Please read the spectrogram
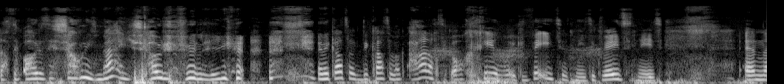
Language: Dutch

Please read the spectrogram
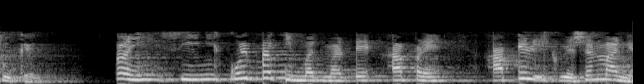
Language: Gujarati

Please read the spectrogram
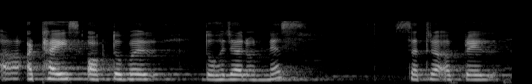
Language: Maithili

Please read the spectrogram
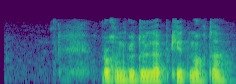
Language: Uzbek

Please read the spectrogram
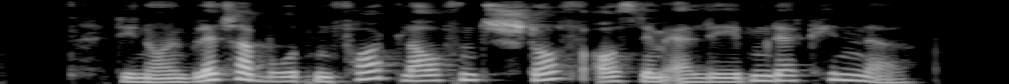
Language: German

